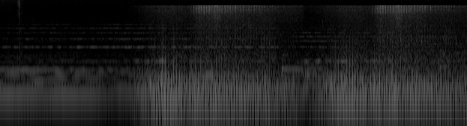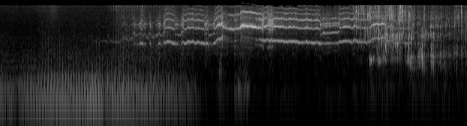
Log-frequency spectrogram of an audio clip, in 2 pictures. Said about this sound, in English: We thought we would just take it over the top today with a sound effect of a cat purring. Tea kettle, tea pouring into a cup, cat purring. What gets cozier than that?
